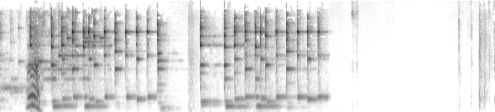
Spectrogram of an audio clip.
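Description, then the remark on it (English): An iPad rings for an incoming phone call with a melodic electronic ringtone, a bright chiming phrase played twice over about six seconds, loud, then it stops, leaving silence and a few faint taps. “Okay, I don't know why my iPad rings whenever I get a phone call.”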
